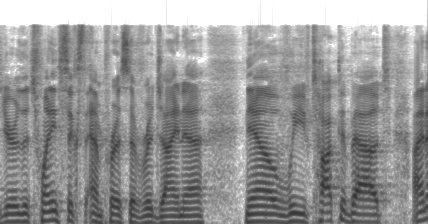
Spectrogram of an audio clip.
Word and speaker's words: Regina: No, it's Regina, the city that rhymes with fun.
